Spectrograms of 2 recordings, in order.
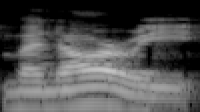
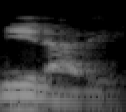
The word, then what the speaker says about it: Minari: oh and uh if you think that i'm pronouncing minari wrong no you got me manari is not how you say the film's title it's actually minari minari is a very very uh fermented a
